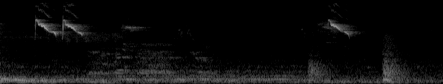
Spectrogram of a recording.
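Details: White-eye training song for open-beak singing: a few sharp, very high descending chirps in pairs and singles separated by pauses, with soft knocks and a faint low background hum.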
